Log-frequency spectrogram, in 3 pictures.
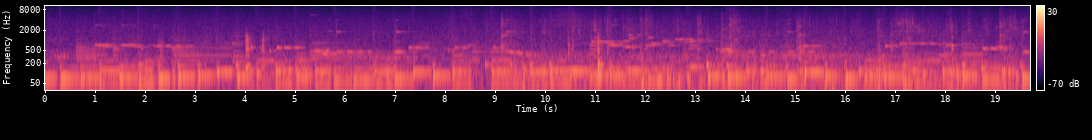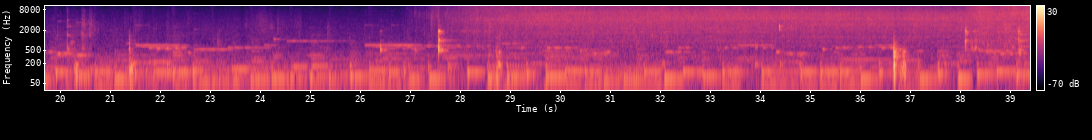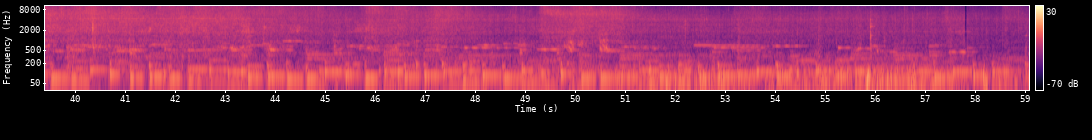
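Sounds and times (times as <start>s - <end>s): shrimp sizzling in a pan: 26.9s - 59.0s
utensil knocking on pan: 36.7s - 37.1s.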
